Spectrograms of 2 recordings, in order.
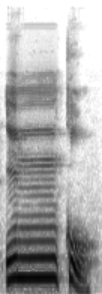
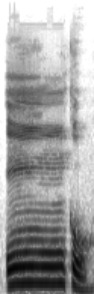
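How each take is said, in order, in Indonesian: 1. Bunyi n diucapkan dengan jelas tanpa dengung sengau. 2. Bunyi n tersembunyi dalam dengung sengau yang panjang. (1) "boleh je. Tapi kurang tepat lah" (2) "itu dia punya, dia punya dengung lah"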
